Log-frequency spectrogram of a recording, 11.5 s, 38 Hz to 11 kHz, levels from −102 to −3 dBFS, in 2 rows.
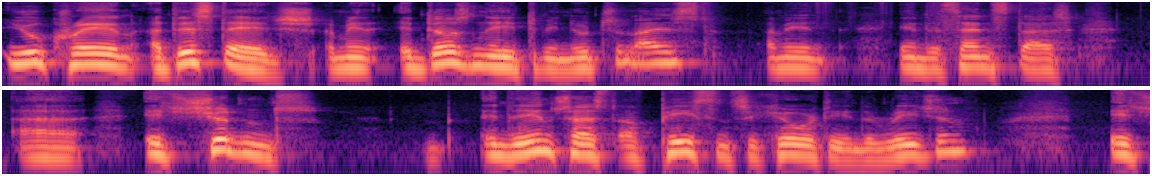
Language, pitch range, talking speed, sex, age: English, 115-150 Hz, 165 wpm, male, 60-79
